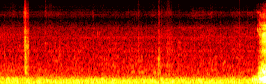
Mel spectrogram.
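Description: A pause in a man's speech, filled by a steady low background rumble, with a short click about half a second in. The man's voice comes back right at the end.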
